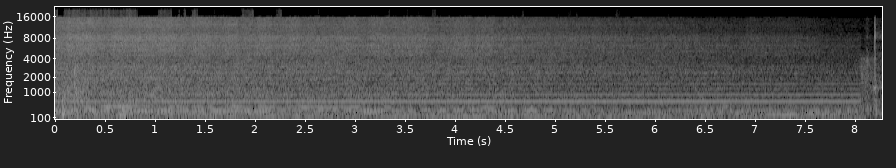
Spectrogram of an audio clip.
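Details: Air suspension with one corner aired up then dropping, leak location still unknown: steady sharp hiss fading over eight seconds as the corner settles; air suspension air leak.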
